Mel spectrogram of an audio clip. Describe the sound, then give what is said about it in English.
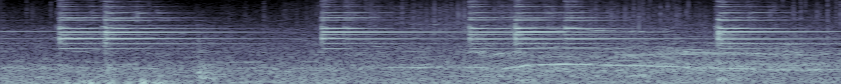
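An old-fashioned school bell is rung to signal the start of a show, ringing out in a handful of bright, irregular clangs, loud, over a steady murmur of outdoor background noise. “The show begins when Kitty Jo rings this old-timey school bell.”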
